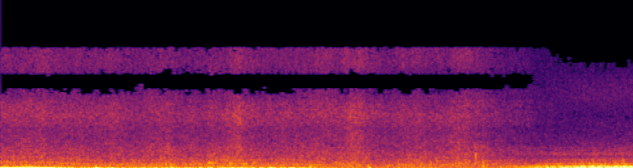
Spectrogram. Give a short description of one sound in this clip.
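Water splashes and rushes against the side of a boat.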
